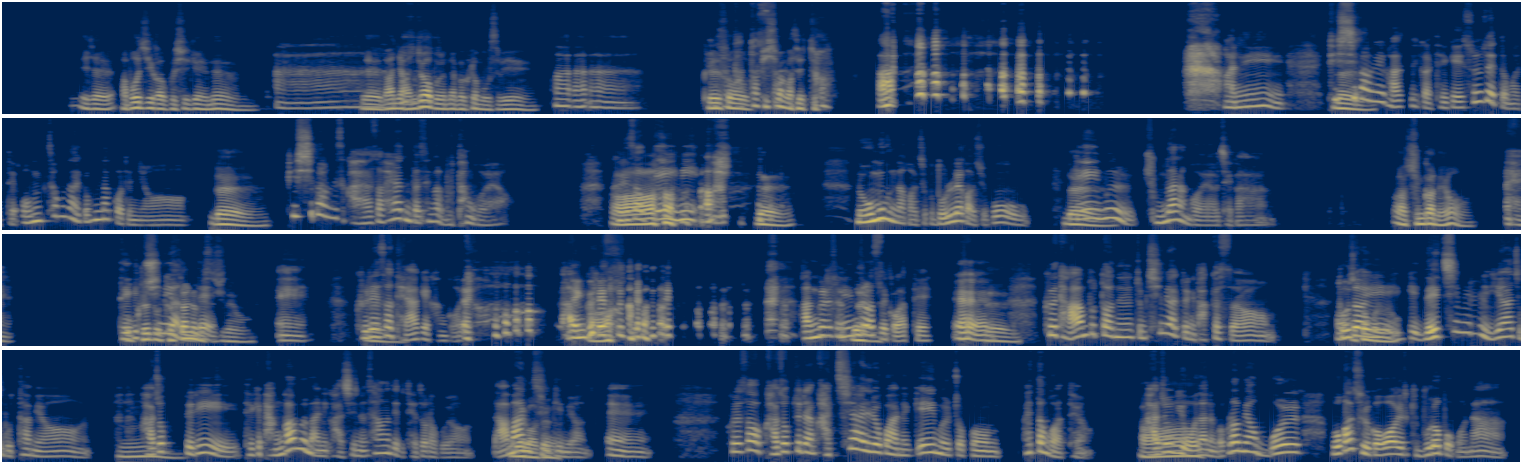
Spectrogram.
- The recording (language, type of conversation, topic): Korean, unstructured, 취미 때문에 가족과 다툰 적이 있나요?
- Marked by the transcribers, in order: other background noise; gasp; laughing while speaking: "했죠"; laugh; laugh; laughing while speaking: "아"; laugh; laughing while speaking: "안 그랬으면"; laugh; tapping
